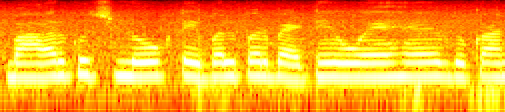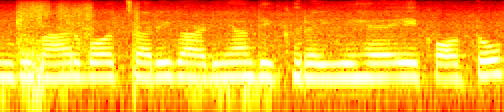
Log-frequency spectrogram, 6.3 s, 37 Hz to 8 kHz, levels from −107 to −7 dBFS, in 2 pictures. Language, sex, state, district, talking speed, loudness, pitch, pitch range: Hindi, female, Bihar, West Champaran, 190 wpm, -12 LUFS, 195 Hz, 195-200 Hz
